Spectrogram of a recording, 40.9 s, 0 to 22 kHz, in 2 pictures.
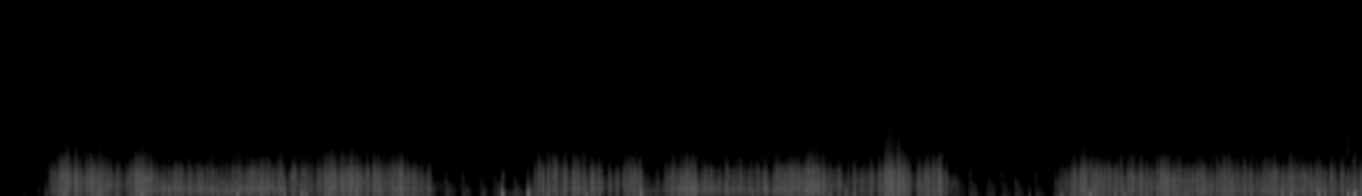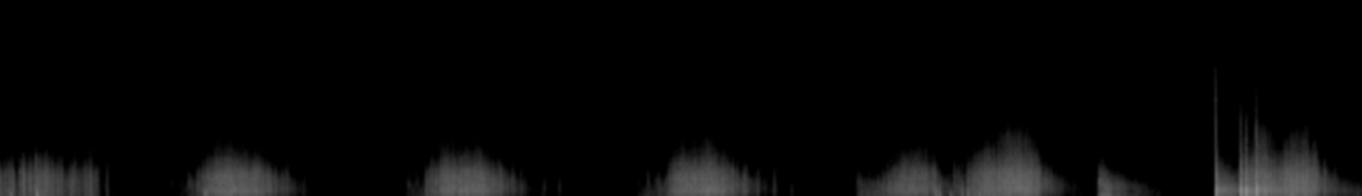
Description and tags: Fire Cracker Show part4 - finale
Part of a 4th of July fire cracker show.
july, boom, cracker, independance, explosion, show, rocket, day, pop, fire, 4, bang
